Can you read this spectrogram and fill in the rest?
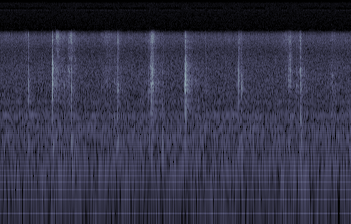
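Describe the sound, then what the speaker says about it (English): Cards shuffled and drawn for a tarot-style inner child reading: a faint, close series of quick crisp riffles and snaps, with several sharper flicks spaced irregularly over a quiet background. "next I'm going to pull some cards"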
